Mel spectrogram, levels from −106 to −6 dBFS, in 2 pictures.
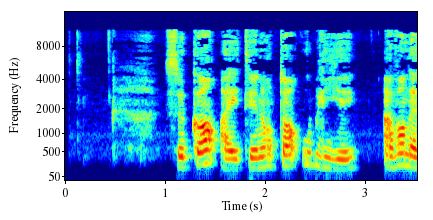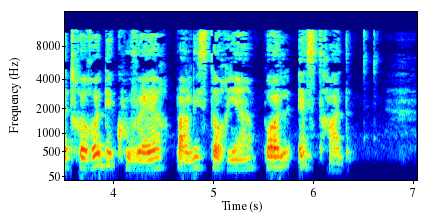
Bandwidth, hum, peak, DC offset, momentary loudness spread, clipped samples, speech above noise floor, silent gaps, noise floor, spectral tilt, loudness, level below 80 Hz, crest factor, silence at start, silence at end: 11.5 kHz; none; -2 dBFS; under 0.1%; 15 LU; under 0.1%; 36 dB; none; -61 dBFS; -0.5 dB/octave; -25 LUFS; -88 dBFS; 24 dB; 0.45 s; 0.75 s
